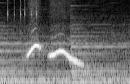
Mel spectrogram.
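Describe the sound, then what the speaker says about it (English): A person whistles a short two-note tune, a quick rising note then a longer swooping one that falls away, close and clear with no talking over it. "Why did you just whistle?"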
